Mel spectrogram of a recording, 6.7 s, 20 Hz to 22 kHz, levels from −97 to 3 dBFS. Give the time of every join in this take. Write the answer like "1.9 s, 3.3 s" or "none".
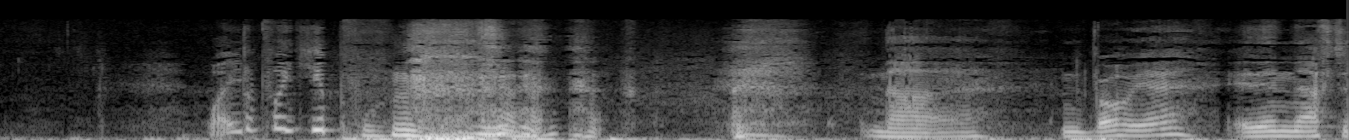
1.2 s, 1.7 s, 5.3 s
